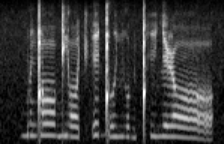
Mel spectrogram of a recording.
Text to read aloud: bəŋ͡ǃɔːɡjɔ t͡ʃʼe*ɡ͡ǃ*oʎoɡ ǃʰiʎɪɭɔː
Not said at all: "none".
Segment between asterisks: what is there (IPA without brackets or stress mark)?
ɡ͡ǃ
